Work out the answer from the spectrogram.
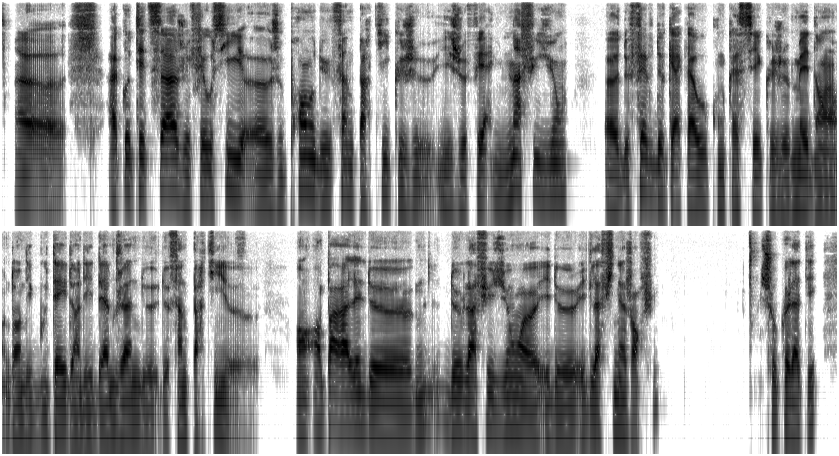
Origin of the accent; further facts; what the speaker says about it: France; je suis français, donc né en France, avec euh, la chance finalement, quand on est natif de ce beau pays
